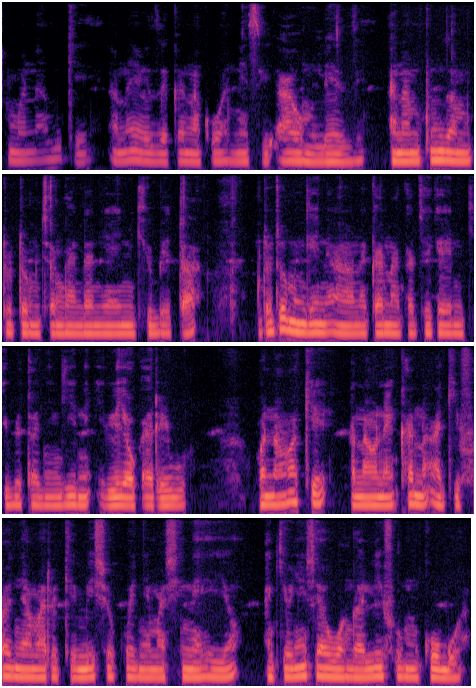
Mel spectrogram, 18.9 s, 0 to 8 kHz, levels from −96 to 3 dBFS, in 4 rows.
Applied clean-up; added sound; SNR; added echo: none; none; none; none.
